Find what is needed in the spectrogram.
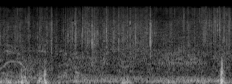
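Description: Splash-pad fountain jets spattering water onto wet paving, an uneven patter of drops over a steady hiss.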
